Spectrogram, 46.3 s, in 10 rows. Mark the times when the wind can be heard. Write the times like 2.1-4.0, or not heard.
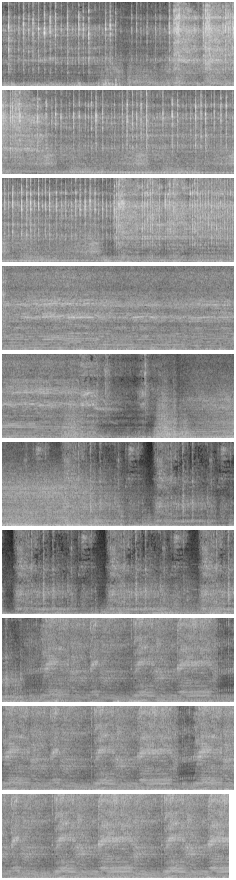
0.0-46.2.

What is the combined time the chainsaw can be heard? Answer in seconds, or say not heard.
46 s.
